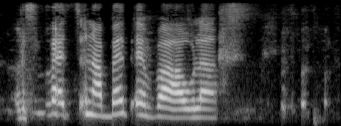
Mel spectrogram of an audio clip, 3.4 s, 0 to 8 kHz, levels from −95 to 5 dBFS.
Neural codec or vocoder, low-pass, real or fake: codec, 24 kHz, 0.9 kbps, WavTokenizer, medium speech release version 1; 7.2 kHz; fake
